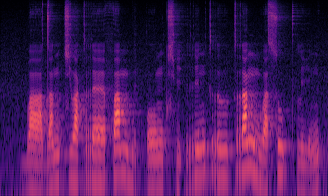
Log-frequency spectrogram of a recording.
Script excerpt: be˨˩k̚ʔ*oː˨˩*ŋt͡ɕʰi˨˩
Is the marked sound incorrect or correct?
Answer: incorrect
